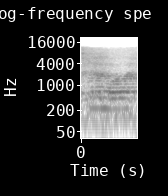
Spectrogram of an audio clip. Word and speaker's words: primer: First of all, it's spelled primer, but you say it primer, and I have no idea why.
